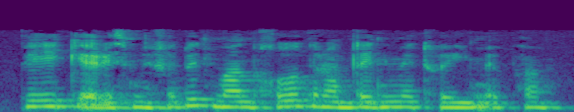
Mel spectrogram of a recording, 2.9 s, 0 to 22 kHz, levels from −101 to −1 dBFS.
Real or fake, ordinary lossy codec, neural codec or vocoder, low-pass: real; Opus, 64 kbps; none; 7.2 kHz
